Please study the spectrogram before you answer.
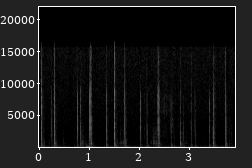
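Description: A wooden chess board is tapped with fingernails in a quick, irregular series of light taps. Each tap is a short, sharp click with a bright top and a soft low thud underneath that dies away almost at once.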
